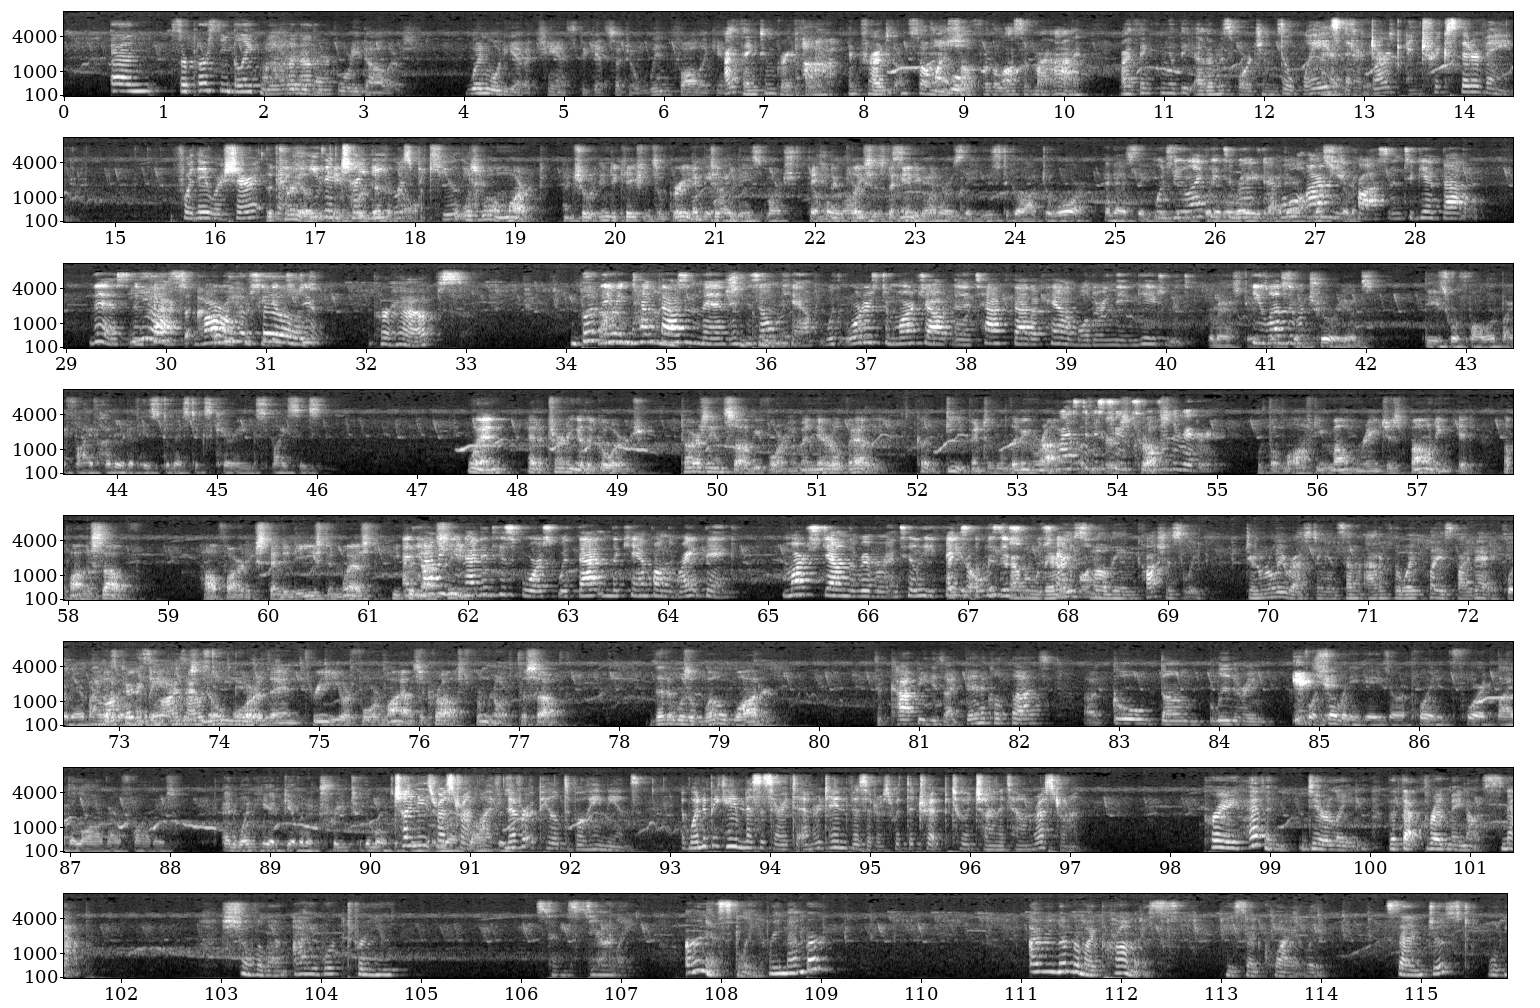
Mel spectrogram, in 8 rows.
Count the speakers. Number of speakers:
seven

